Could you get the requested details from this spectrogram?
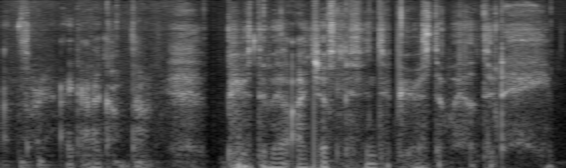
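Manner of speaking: ordinary talk, nothing marked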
